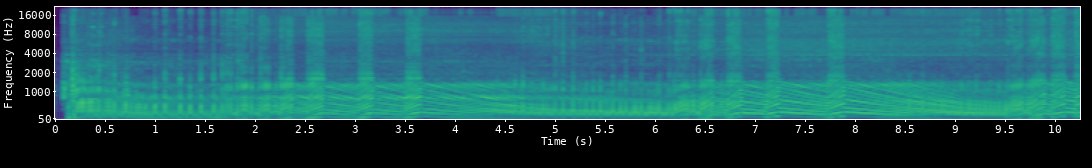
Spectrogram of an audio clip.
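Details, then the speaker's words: Ported full-house McCulloch Super Pro 70 (70cc) chainsaw, 32-inch bar, tuned zippy, cutting hard wood: screams freely between cuts, then revs sag and labour each time the bar bites; lacks pull compared to an 850, cause not confirmed. "this is a 70cc saw uh it's turned up to be a little bit more zippy it doesn't have the pull of the 850 it just doesn't"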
